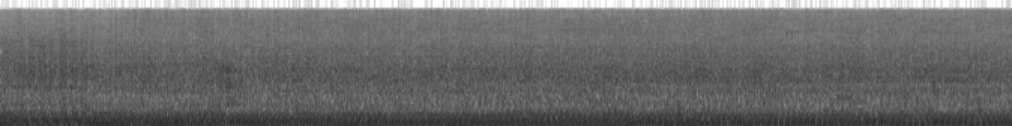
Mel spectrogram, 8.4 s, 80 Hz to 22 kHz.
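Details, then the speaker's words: Wrecked 2020 Ducati Panigale V4S on its first start, in neutral with no throttle attached. The V4 catches with a pop and fire, then a rough, lumpy idle with smoke; the owner hears a backfire and suspects fuel burning off the engine. "it's got a definite uh I don't know it's like a backfire or something you hear that"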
